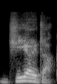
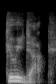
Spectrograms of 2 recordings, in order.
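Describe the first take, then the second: First: The word begins with a 'gee-oh' sound. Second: The word does not begin with 'gee-oh'. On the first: The speaker calls it wrong. "I was just saying it how it is actually spelled" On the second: The speaker calls it right. "Sorry, not geoduck, geoduck"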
